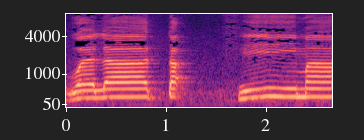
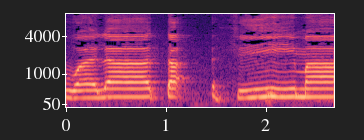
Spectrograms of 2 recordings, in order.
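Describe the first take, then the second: The two takes are said the same way.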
